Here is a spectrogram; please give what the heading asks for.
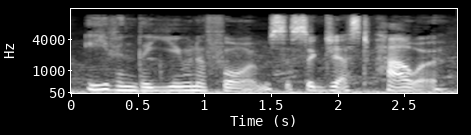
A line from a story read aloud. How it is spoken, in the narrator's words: she murmured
